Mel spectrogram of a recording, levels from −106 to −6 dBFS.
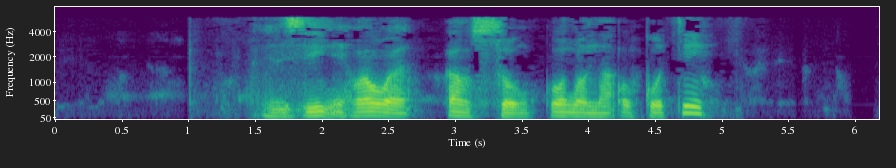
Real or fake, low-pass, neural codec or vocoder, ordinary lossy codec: fake; 7.2 kHz; codec, 16 kHz, 1 kbps, FunCodec, trained on Chinese and English, 50 frames a second; MP3, 24 kbps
